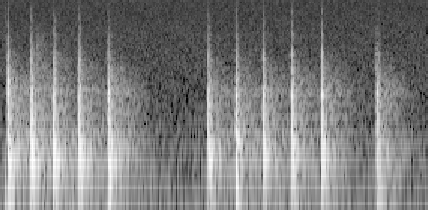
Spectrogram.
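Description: Someone knocks on a house door with sharp wooden raps in two quick series. The first series has five evenly spaced knocks. After a short pause, a second, longer run of knocks follows at a similar pace.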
